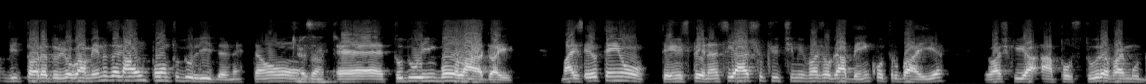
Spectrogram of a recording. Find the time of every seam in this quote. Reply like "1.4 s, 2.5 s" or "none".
1.2 s, 2.5 s, 5.8 s, 6.5 s, 7.3 s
